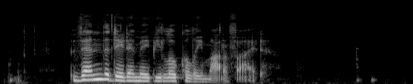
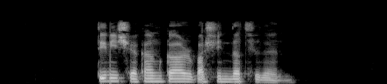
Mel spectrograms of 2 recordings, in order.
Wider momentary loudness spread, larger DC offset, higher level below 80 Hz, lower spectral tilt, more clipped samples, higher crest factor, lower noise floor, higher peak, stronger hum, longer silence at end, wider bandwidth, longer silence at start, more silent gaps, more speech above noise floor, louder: first, 17 LU vs 8 LU; neither; second, -60 dBFS vs -52 dBFS; first, -7.5 dB/octave vs -4.5 dB/octave; neither; about the same, 18 dB vs 18 dB; second, -69 dBFS vs -85 dBFS; second, -6 dBFS vs -2 dBFS; neither; first, 1.5 s vs 0.95 s; first, 11 kHz vs 8.4 kHz; second, 0.75 s vs 1 s; neither; second, 49 dB vs 67 dB; about the same, -20 LUFS vs -18 LUFS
